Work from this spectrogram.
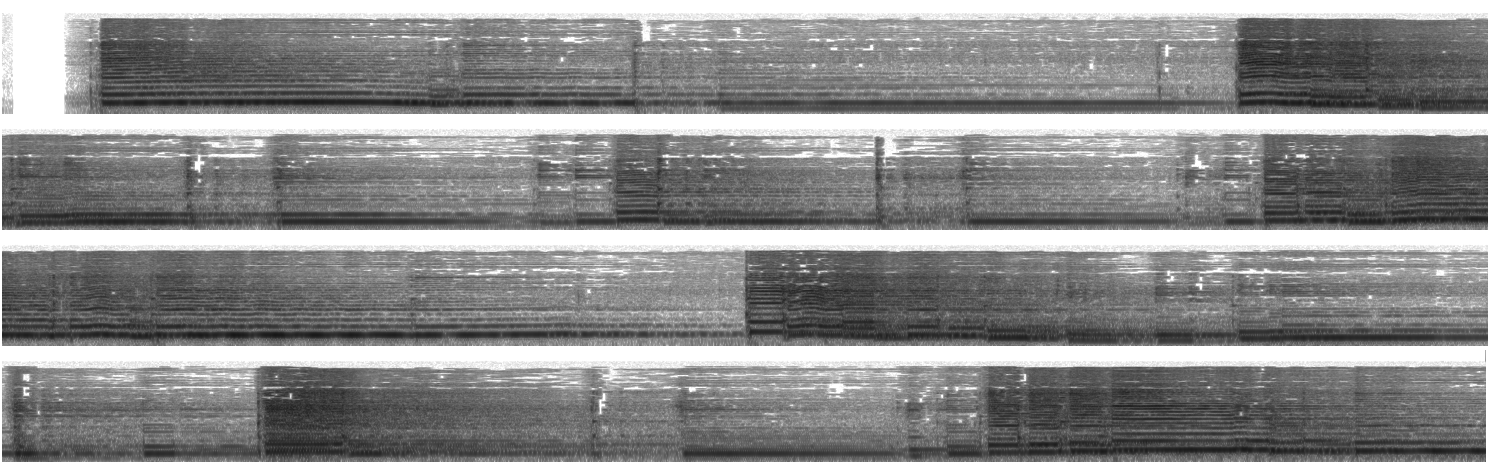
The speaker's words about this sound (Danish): Og jeg synes lige, vi skal høre et stykke af åbningstemaet, der er under opening credits i den her film. Prøv at lytte til dem.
